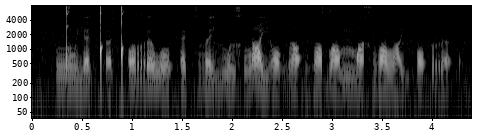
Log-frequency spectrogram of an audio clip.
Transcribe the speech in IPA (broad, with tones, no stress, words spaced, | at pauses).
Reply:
ŋ͡ǃu˧˩jɛ˧˥ǃʼɜ˩ǃʼɔ˧˥r ə˧˥wo˩ ʔɛ˧˩kvɛ˧˥ʎ wɯ˩xŋɑ˥˧jɔ˨˩˦ ɡɑ˧˩ʔvy˨˩˦dˤu˨˩˦mːɑ˧x ðˤɯ˧˩lˠɑ˨˩˦ʎʔɔ˨˩˦ʔrɜ˩ʔ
